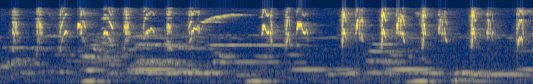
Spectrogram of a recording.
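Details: Sogo ontong as training audio for cage birds: quick, rapid high chirps with a drawn-out upslurred whistle midway, over a soft background hum and low knocks.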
